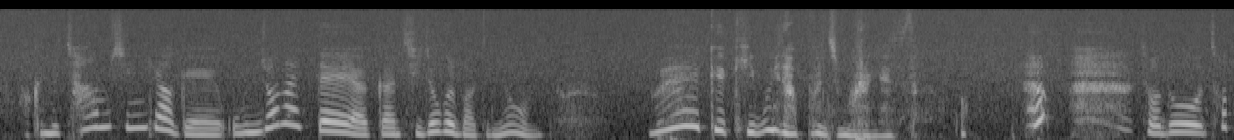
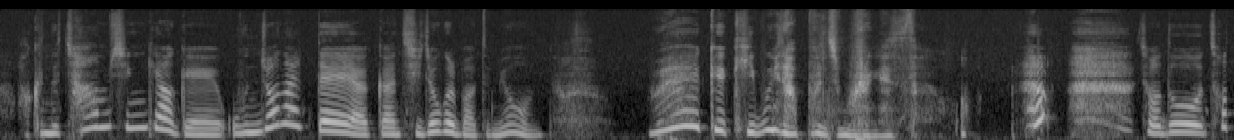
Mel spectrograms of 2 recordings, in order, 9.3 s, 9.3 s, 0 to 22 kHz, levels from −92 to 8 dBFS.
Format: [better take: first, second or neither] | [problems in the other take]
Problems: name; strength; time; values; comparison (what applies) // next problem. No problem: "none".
second | hiss; loud; throughout; 8 dB below the speech; faint in the second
